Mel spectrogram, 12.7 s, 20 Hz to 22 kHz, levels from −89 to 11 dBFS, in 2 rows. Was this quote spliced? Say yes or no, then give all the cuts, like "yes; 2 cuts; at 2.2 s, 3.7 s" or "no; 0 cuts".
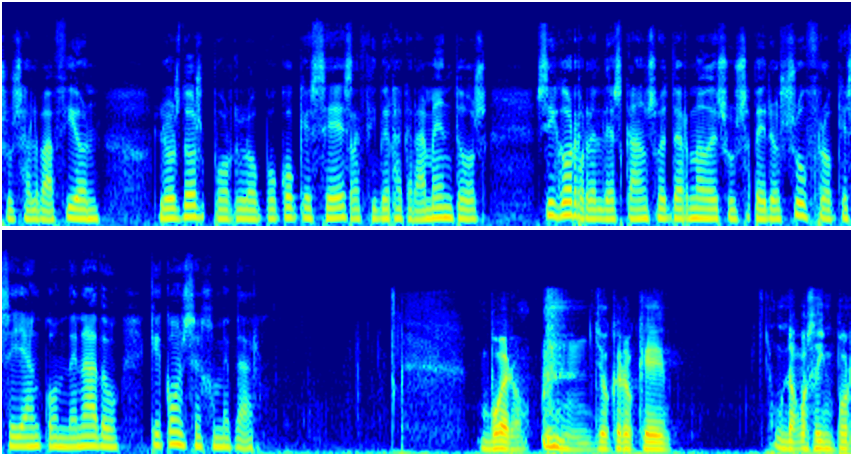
yes; 7 cuts; at 1.5 s, 2.6 s, 2.9 s, 4.3 s, 5.6 s, 6.3 s, 8.1 s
